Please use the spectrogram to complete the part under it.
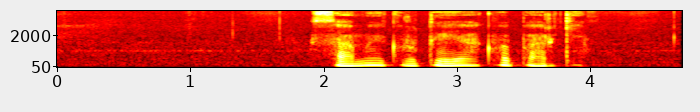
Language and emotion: Russian, neutral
